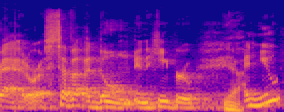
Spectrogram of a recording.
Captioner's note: speaking in foreign language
